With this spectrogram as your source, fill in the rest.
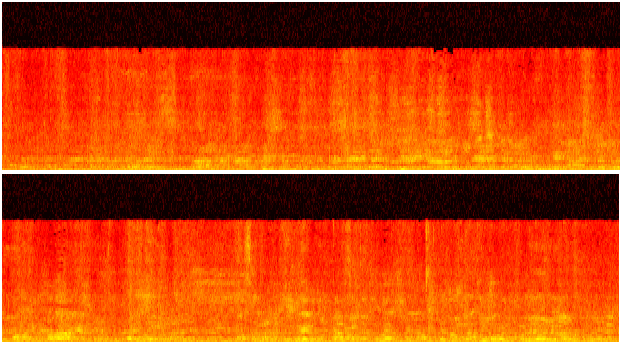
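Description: A crowd of people chatter nearby on a busy street.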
